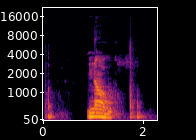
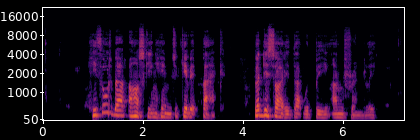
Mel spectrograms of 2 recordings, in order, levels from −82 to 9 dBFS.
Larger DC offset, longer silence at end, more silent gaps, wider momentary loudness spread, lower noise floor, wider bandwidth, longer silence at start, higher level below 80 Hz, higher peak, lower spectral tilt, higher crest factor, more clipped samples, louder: neither; second, 0.3 s vs 0.6 s; neither; first, 20 LU vs 16 LU; second, -54 dBFS vs -72 dBFS; second, 7.2 kHz vs 12 kHz; second, 0 s vs 0.9 s; first, -50 dBFS vs -66 dBFS; first, -2 dBFS vs -10 dBFS; first, -8 dB/octave vs -5 dB/octave; about the same, 16 dB vs 20 dB; neither; first, -13 LUFS vs -29 LUFS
